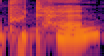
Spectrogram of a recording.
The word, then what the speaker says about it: poutine: it right it is poutine it's just that when the the the apparently the way you're supposed to say it is is Putin a poten is a putan Putin oh God it's one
